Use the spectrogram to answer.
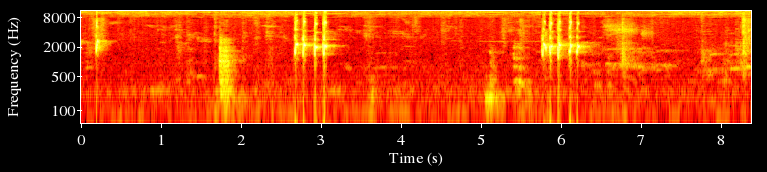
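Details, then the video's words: Yellow-vented bulbul call to attract males, used as a lure: two quick clusters of four sharp, ringing notes about three seconds apart, with faint scattered chirps and noises between. "BURUNG TERUCUKAN MEMANGGIL JANTAN COCOK JUGA UNTUK PIKATAN"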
